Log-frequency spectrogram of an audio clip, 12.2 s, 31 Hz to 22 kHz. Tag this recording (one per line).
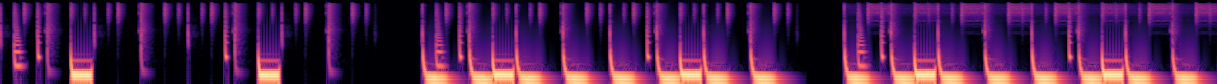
loop
tech-house
bpm
percussion
deep
house
128
beat
sample
tech
minimal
